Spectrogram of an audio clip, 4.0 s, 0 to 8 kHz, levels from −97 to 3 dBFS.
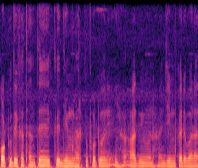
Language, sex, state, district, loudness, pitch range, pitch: Chhattisgarhi, male, Chhattisgarh, Rajnandgaon, -18 LUFS, 125-140 Hz, 130 Hz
